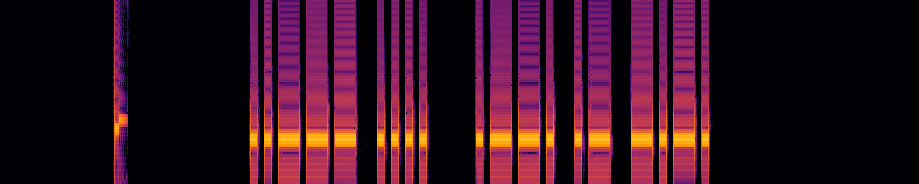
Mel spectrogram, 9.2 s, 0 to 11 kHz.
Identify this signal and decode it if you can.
Morse code, heard as a keyed tone, about 17 wpm, 700 Hz. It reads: 2H PAC
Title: Winter Field Day Exchanges Encore 17wpm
